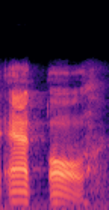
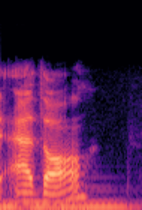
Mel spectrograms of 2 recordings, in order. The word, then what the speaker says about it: at all: one for you is the t sound in at all okay now your tongue moved forward and touched your teeth so you had said add all okay so we can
